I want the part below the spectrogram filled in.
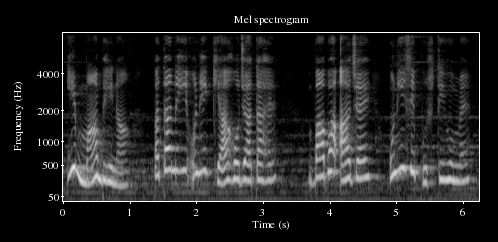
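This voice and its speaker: A woman voicing a young village daughter just back from her city studies, bright, pleading and quickly alarmed. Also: high voice, lively intonation, soft background music. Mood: impatient.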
